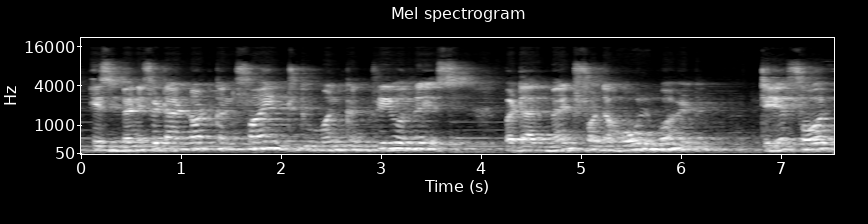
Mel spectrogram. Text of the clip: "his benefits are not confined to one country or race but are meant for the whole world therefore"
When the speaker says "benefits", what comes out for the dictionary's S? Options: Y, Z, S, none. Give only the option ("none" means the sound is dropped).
none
